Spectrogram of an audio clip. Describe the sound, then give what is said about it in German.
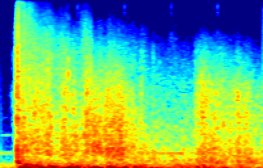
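A huge explosion of a tower, set off by a torch thrown into the gunpowder store in its cellar, goes off with a sudden, sharp bang, then rolls into a sustained roaring rumble that fills the rest of the moment. It is loud, with no voices. “Er wirft die Fackel und der ganze Turm explodiert. Mit einem Knall, den man im ganzen Götaelftal gehört haben muss.”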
